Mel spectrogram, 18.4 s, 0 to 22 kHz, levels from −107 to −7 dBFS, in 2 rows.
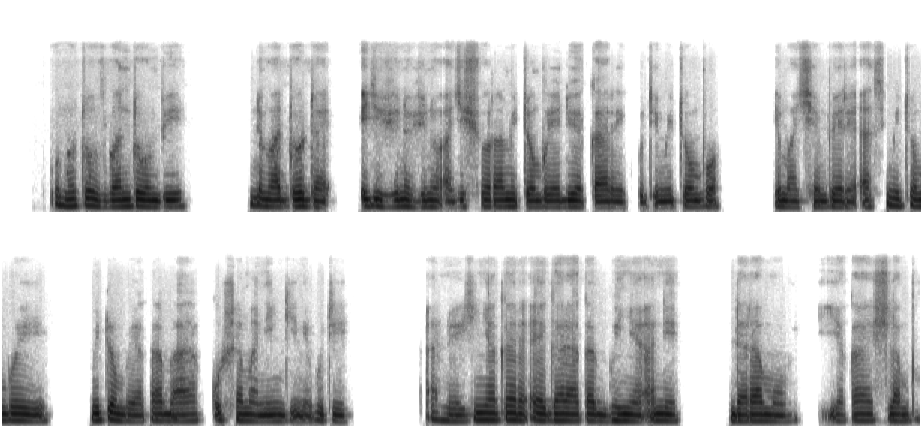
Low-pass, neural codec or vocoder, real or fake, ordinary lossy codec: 9.9 kHz; none; real; Opus, 32 kbps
